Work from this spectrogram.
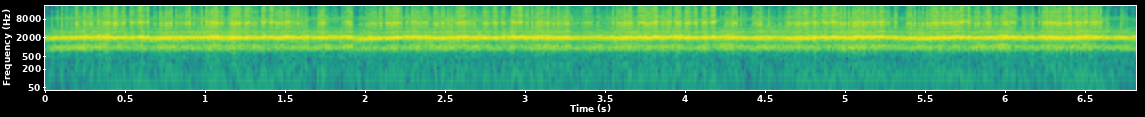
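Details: Frogs calling in a dense, unbroken chorus; many overlapping voices blend into a steady, high, buzzing drone with no pauses, staying level throughout.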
